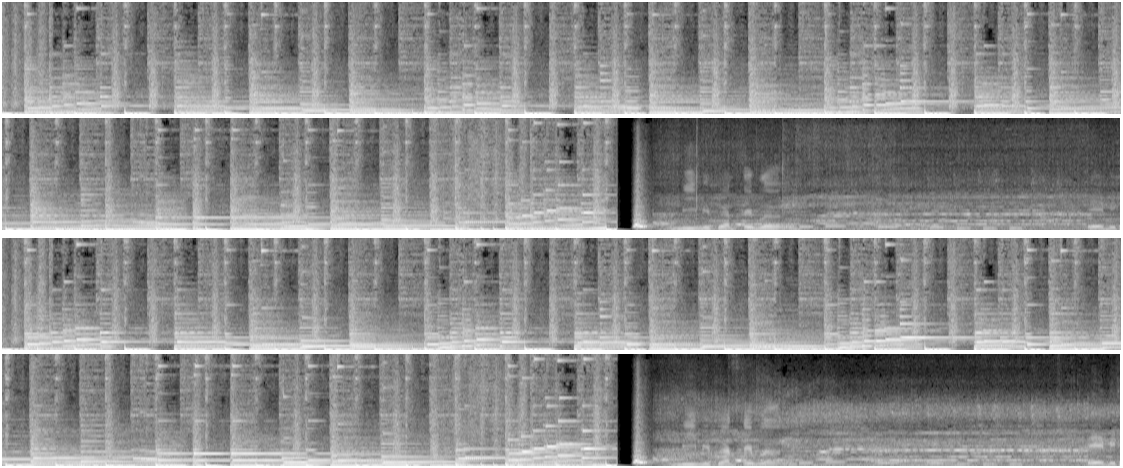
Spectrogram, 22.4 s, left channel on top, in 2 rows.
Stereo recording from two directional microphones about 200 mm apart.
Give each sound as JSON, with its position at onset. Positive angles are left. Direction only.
{"t": 0.2, "sound": "music", "side_deg": 0}
{"t": 18.3, "sound": "music", "side_deg": 25}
